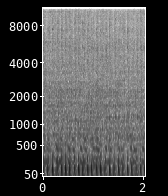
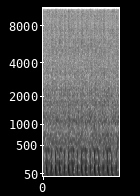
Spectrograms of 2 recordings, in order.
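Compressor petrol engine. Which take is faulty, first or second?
first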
